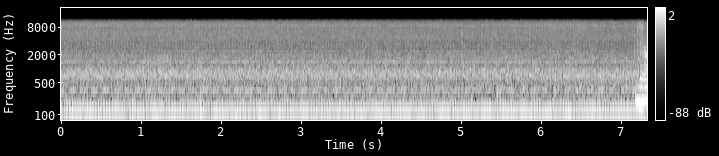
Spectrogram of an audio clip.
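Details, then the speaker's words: Portable suction machine running during tracheostomy suctioning, with intermittent suction applied for no more than 15 seconds at a time: a steady motor drone with a constant low hum. "inch apply intermittent suction by including the white port catheter with thumb and gently rotate catheter that is it as it is being withdrawn do not suction for more than 15 seconds at a time"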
